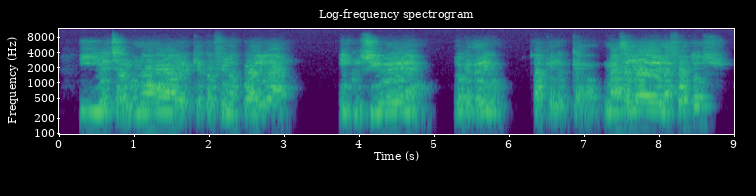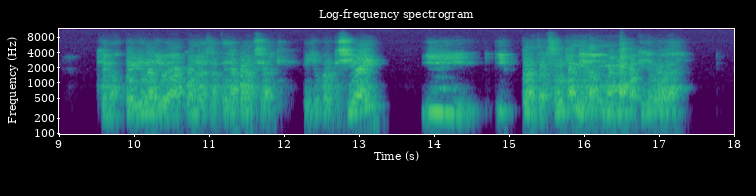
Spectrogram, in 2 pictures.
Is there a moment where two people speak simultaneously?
No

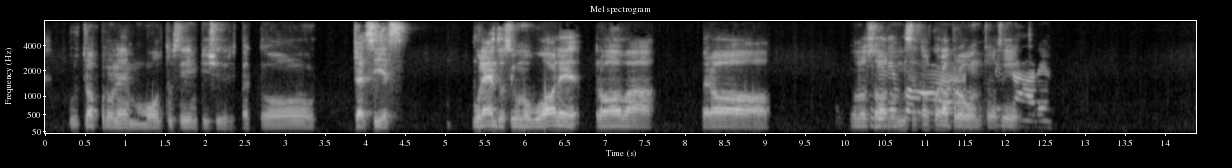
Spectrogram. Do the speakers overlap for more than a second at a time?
Yes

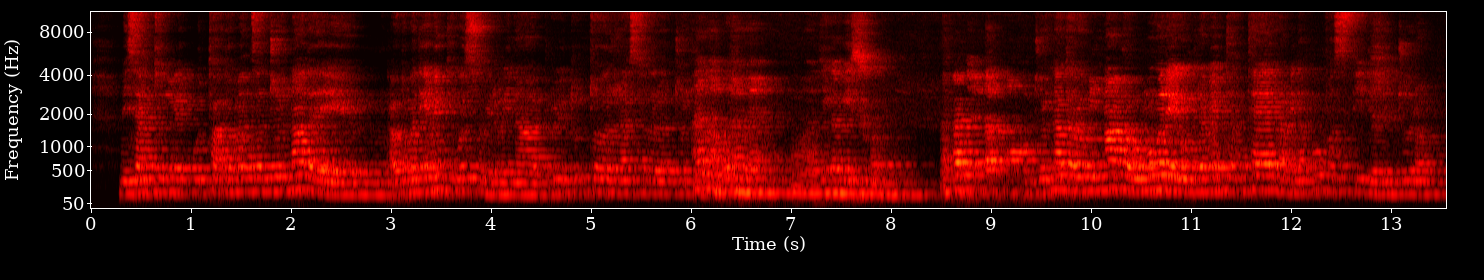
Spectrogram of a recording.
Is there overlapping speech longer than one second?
No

